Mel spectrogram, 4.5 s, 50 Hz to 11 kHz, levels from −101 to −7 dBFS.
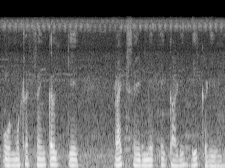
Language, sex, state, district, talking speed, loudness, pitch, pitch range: Hindi, male, Uttar Pradesh, Shamli, 160 wpm, -20 LUFS, 110 Hz, 105-120 Hz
